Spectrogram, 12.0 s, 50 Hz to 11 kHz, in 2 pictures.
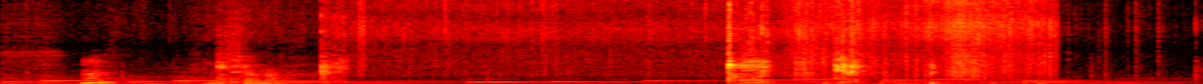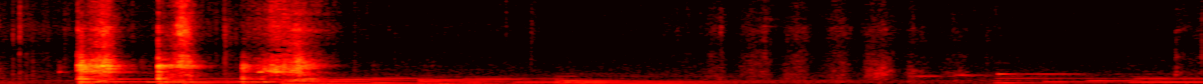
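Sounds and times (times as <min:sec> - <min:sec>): food sizzling in a wok: 0:00.0 - 0:07.8
soft background music: 0:00.0 - 0:12.0
spatula strokes in a wok: 0:01.0 - 0:05.3, 0:06.4 - 0:07.7, 0:09.5 - 0:11.0.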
